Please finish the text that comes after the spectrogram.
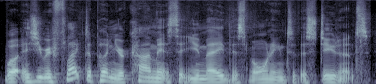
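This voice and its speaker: A man with an American accent hosting a conversational interview, speaking in a deliberate, slightly formal, phrase-by-phrase manner. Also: on the low side, animated, a little mellow. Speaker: interview host.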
